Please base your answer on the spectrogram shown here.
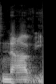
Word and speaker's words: Na'vi: It's Na'vi. Na'vi. That's what it is. Na'vi.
